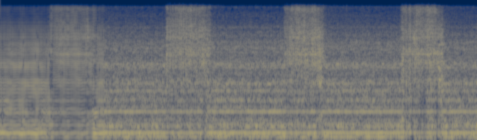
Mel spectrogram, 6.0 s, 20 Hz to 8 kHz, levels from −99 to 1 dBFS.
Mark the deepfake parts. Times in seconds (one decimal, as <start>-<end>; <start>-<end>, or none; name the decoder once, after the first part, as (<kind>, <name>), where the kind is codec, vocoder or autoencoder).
0.0-1.3 (vocoder, BigVGAN v2)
